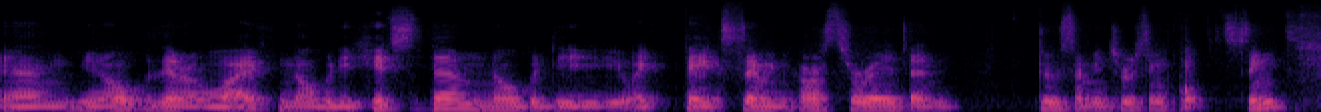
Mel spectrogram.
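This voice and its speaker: The speaker talks at a fairly slow pace in a Ukrainian accent. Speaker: engineer and volunteer. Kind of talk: casual chat.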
